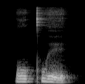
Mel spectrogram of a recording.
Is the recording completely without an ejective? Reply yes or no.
no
